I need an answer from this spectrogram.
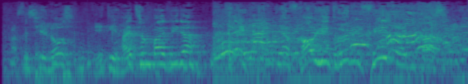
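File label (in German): Bärtiger Mann; New Amsterdam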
